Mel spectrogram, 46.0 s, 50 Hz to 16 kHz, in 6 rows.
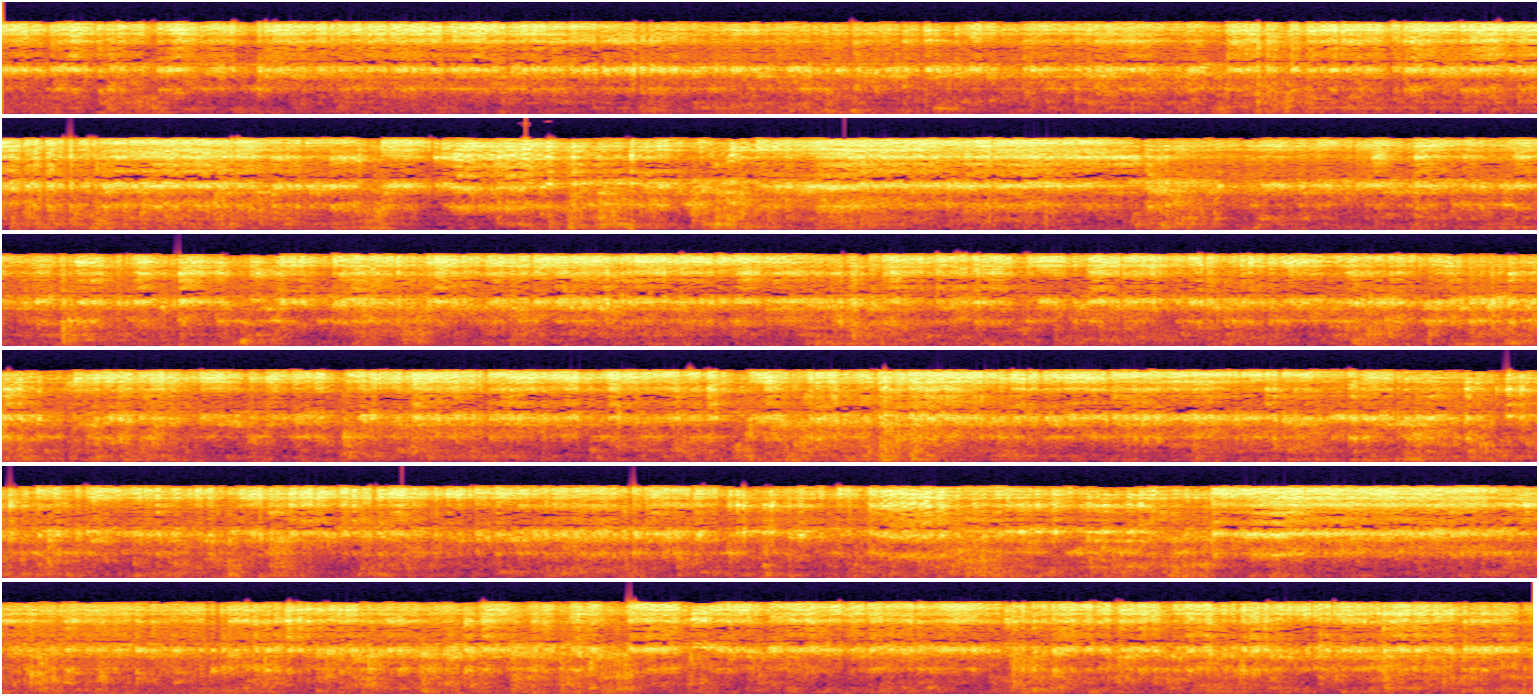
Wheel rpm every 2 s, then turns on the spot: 230, 230, 230, 230, 230, 230, 230, 230, 230, 240, 230, 230, 230, 240, 240, 230, 230, 230, 230, 230, 230, 240, 230.
none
